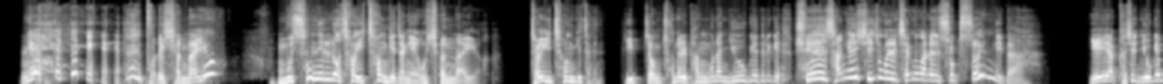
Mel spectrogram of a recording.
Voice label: Acting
